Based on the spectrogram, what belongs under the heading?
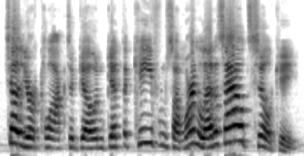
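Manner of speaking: bursting with hopeful glee; joyful. A narrator's reading. Moonface urges Silky to send the clock, joyful and loud. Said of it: "his big face glowing red with joy".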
